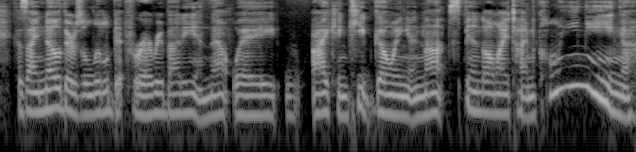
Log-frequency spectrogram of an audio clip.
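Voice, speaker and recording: A woman speaks fairly quickly in a very deep, low voice with lively intonation. The recording is very clean, with a silent background. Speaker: crafting YouTuber. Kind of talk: casual tutorial.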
